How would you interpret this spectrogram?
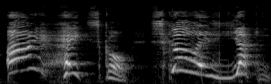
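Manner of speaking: put-on high, slow whining little girl; whiny child tantrum. Little Betty sulks at her teacher, high whiny. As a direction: pout and whine it out.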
